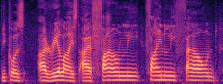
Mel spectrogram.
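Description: A man's voice: a little high, flat delivery, takes it slowly, clean tone. A man with a South African accent giving a personal testimony in an informal, earnest, conversational way with colloquial slang. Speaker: podcast guest telling his testimony. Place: small studio.

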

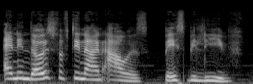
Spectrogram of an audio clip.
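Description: A woman's voice: mid-range voice, big pitch swings, moderate pace, a bit bright, no room sound, faint music behind. A South African woman co-hosting radio, giving emphatic opinions casually and switching between two languages. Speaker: radio show co-host.

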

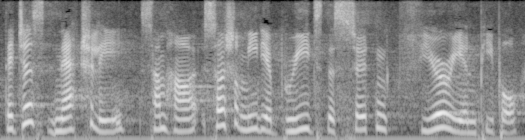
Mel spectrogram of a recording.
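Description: A woman from South Africa, her voice slightly rough, reads at a moderate pace from her comic novel during a book talk. She voices each character's lines differently by varying pitch and loudness, and the reverberant hall echoes around her.

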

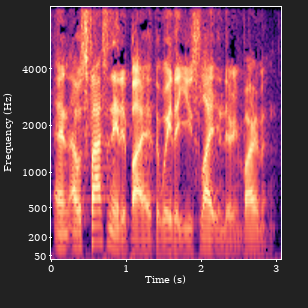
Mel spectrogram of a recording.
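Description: A man's voice: low-pitched, fast talker, clear, resonant tone. A man from Taiwan, giving a prepared stage talk about his art in simple, listing phrases with grammar.

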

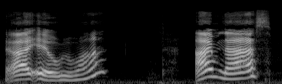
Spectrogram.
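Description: A woman from Iran whose first language is Persian, a guest in casual chat, speaking halting second-language English and laughing often. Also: a little high, big pitch swings, bright, forceful tone, dry recording.

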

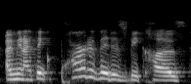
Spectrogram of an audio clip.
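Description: A woman's voice: a little high, expressive, brisk, darkish tone, highs cut off. A woman novelist from Singapore answering interview questions in a thoughtful, conversational way, with frequent fillers and light laughs.

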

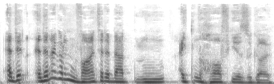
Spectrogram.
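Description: A radio presenter and podcast host tells a personal story in casual conversation, speaking a little fast in a mid-range, slightly rough voice. He's an animated storyteller who acts out other people's lines and restarts his sentences many times.

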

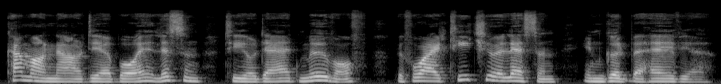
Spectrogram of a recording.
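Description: A man's voice: mid-range voice, unhurried, hardly any pauses, a bit bright, close to an everyday voice. A man voicing a stern old female hippo who talks in a formal, scolding way in a storybook tale.

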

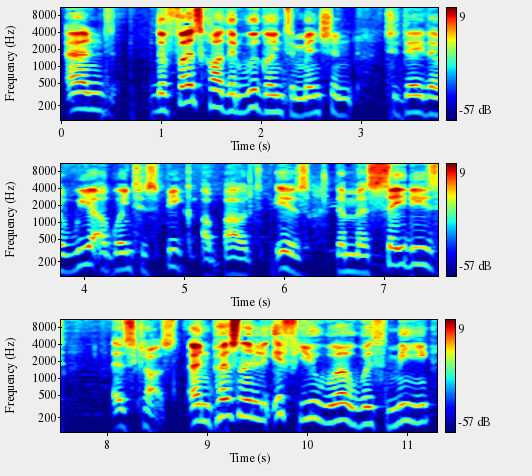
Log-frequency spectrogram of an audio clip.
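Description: This South African radio DJ hosts a casual chat show, rambling along and second-guessing himself mid-sentence. His voice is fairly high-pitched.

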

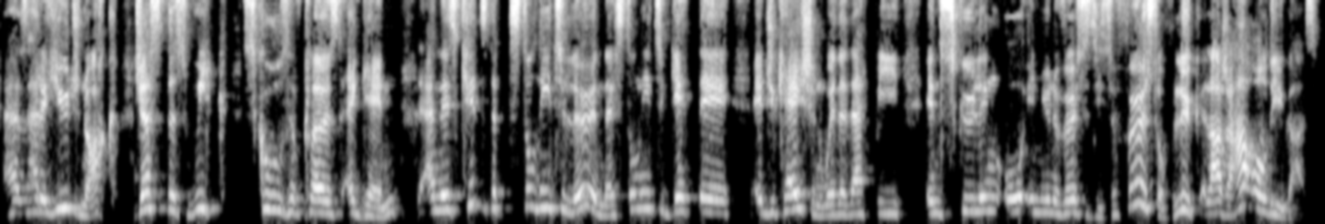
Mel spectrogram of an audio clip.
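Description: Man, podcast host, eager and bright-toned, a little breathy. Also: on the high side, lively intonation, moderate pace, few pauses. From South Africa. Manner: upbeat and enthusiastic. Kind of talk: podcast interview.

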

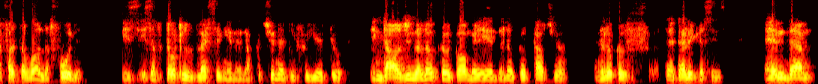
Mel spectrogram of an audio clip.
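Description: A husky, fairly low-voiced man with a South African Indian accent speaks as a radio guest. He is deliberate and builds on repeated phrases, heard dry over a dull link. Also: no room sound. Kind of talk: conversational radio interview.

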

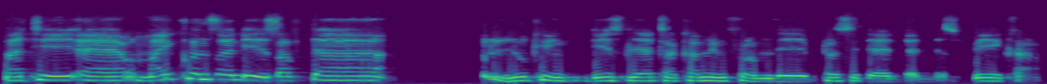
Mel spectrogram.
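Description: A man's voice: a little high, steady tone, unhurried, dull audio. A man speaking formally in a committee meeting, his voice breaking up over a poor remote call connection as he checks whether he can be heard. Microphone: remote call line.

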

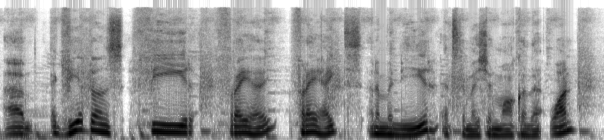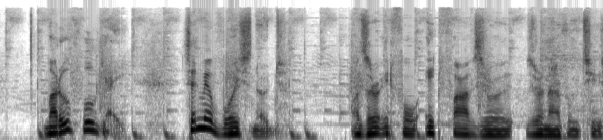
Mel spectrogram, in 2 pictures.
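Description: A man's voice: fairly low pitch, dark tone. A man with a South African accent presenting a radio talk show conversationally, switching between English and Afrikaans. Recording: music bed behind voice. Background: background music.

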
